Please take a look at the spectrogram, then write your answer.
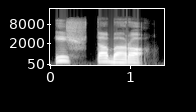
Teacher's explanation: Kita punya huruf shad yang tebal ketemu sama tho yang tipis.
